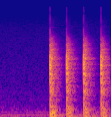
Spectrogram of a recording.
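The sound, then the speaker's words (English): A gavel bangs four times in quick, even succession, calling order in the court for the new Todd Glass Court Show segment. Each strike is a sharp, loud wooden crack with no voices around it. “Order in the court.”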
